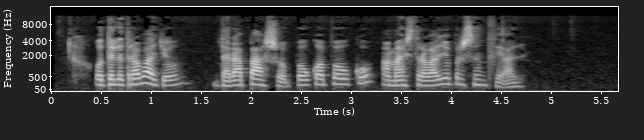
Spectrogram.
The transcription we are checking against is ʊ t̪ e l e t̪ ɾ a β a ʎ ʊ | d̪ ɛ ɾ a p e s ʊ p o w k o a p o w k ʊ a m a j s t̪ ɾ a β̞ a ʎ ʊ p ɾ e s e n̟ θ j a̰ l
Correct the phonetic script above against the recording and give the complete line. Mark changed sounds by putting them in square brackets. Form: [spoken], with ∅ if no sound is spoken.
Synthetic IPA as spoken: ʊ t̪ e l e t̪ ɾ a β a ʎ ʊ | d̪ [a] ɾ a p [a] s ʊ p o w k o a p o w k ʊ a m a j s t̪ ɾ a β̞ a ʎ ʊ p ɾ e s e n̟ θ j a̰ l

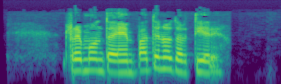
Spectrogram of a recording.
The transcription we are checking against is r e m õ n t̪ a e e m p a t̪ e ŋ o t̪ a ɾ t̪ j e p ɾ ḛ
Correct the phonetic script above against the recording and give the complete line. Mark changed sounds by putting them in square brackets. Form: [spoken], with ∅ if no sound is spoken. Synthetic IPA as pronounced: r e m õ n t̪ a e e m p a t̪ e [n] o t̪ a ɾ t̪ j e [∅] ɾ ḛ

